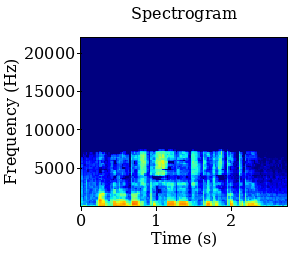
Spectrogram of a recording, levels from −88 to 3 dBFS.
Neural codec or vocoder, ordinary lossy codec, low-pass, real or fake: vocoder, 44.1 kHz, 128 mel bands, Pupu-Vocoder; MP3, 32 kbps; 7.2 kHz; fake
